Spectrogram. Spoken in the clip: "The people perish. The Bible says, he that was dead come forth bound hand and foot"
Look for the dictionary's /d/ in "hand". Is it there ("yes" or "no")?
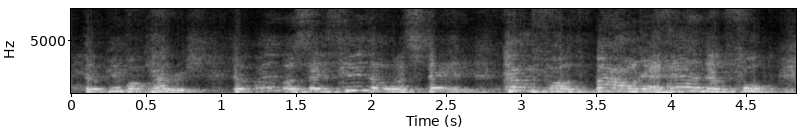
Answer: yes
